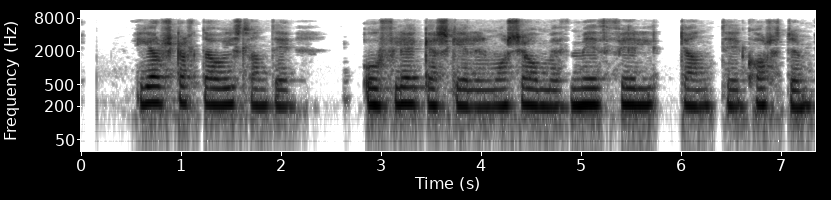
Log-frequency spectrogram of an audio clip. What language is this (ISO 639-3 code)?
isl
